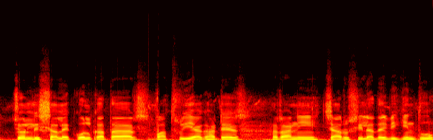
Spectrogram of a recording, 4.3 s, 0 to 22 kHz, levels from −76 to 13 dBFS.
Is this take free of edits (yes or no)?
no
